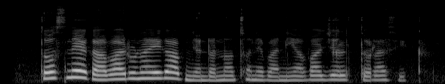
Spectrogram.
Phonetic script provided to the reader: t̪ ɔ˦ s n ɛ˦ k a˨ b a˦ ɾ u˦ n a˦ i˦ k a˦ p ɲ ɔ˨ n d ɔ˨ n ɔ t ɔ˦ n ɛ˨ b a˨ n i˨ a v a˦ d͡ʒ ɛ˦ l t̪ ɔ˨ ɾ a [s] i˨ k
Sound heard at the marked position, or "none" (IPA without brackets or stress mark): s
